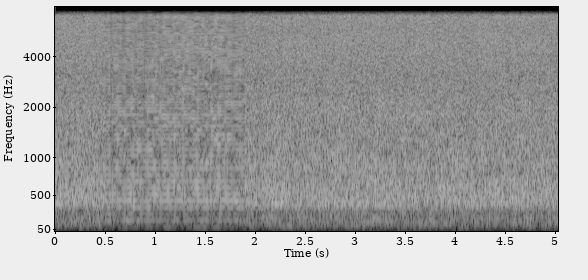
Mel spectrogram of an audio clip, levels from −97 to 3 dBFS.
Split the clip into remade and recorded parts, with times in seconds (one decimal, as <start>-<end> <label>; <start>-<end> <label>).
0.0-0.5 recorded; 0.5-1.9 remade; 1.9-5.0 recorded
